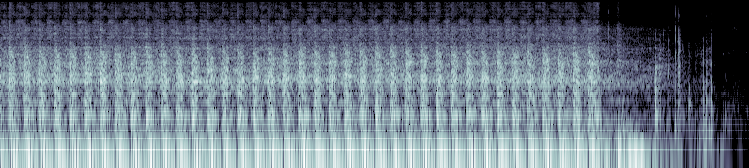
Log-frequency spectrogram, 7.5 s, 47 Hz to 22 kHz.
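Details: 1997 Volkswagen Vento 1.8 automatic after replacing vacuum lines; steady, even cranking pulses for about six seconds with no firing, then starter released; cranks but won't start, fuel drain-back or coil suspected.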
